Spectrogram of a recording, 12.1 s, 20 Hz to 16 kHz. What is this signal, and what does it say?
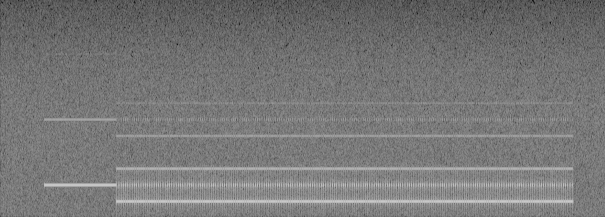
Cassette data (Kansas City type), 300 baud, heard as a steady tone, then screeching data.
